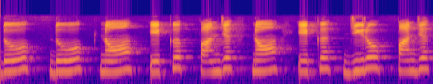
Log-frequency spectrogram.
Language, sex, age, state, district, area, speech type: Punjabi, female, 18-30, Punjab, Tarn Taran, rural, read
